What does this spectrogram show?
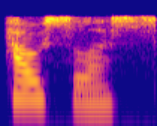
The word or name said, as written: houseless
